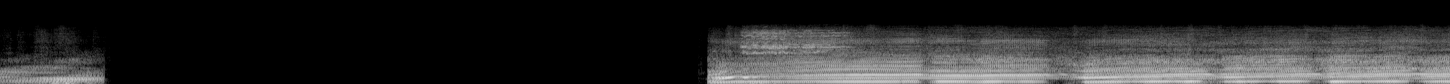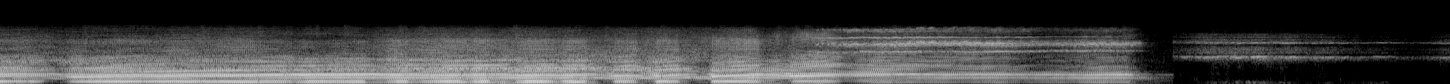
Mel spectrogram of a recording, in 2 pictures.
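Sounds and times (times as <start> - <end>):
car engine revving in burnout: 7.1 - 26.2.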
